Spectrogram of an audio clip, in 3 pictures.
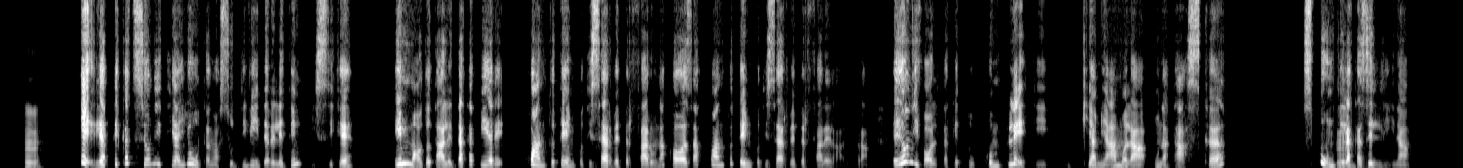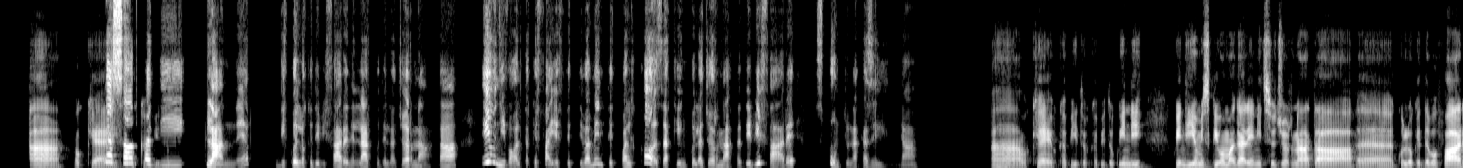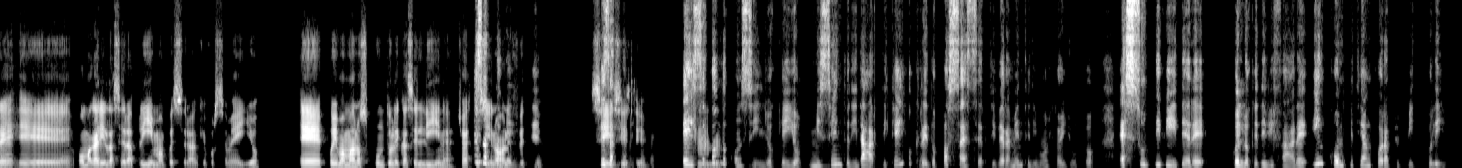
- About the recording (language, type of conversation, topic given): Italian, advice, Perché continuo a procrastinare su compiti importanti anche quando ho tempo disponibile?
- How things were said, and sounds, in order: in English: "task"; in English: "planner"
